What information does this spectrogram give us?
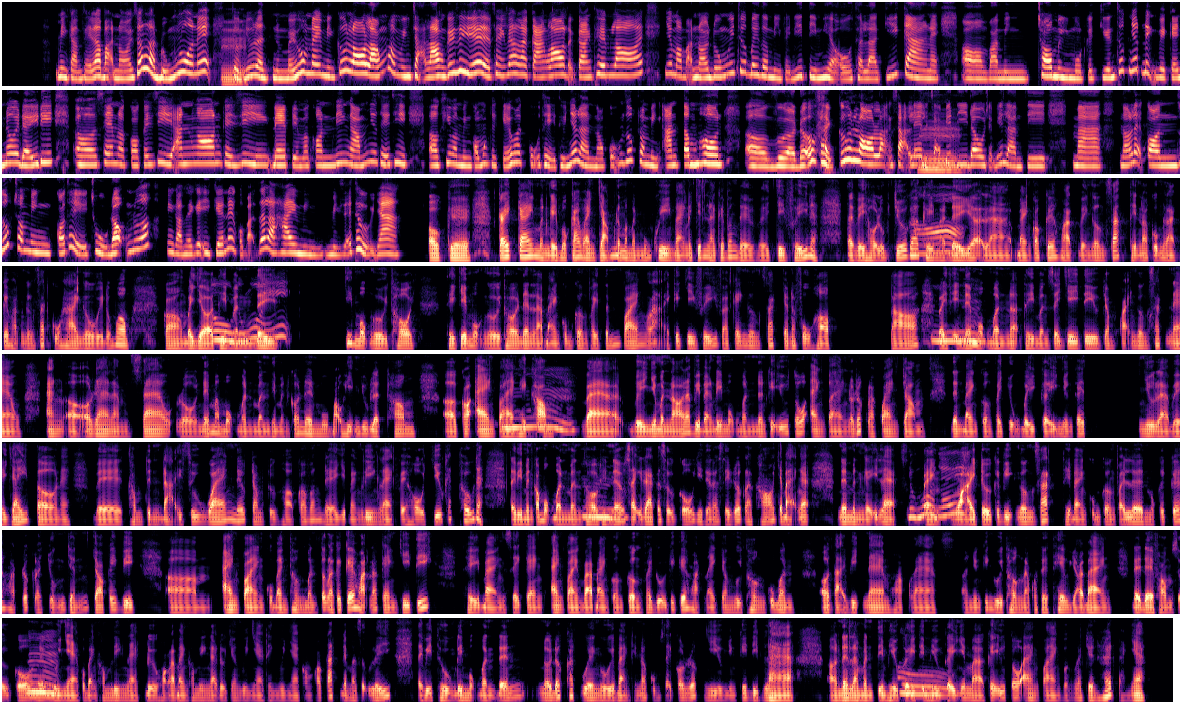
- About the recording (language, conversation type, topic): Vietnamese, advice, Tôi nên bắt đầu từ đâu khi gặp sự cố và phải thay đổi kế hoạch du lịch?
- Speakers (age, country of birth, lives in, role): 20-24, Vietnam, Japan, user; 25-29, Vietnam, Vietnam, advisor
- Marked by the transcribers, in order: laughing while speaking: "phải cứ"; tapping; other background noise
